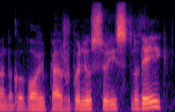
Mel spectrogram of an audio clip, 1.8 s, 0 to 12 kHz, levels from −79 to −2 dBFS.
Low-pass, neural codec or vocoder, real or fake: 10.8 kHz; codec, 16 kHz in and 24 kHz out, 0.8 kbps, FocalCodec, streaming, 65536 codes; fake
